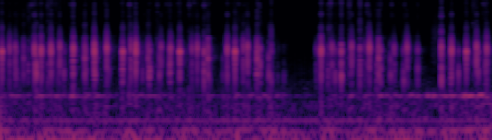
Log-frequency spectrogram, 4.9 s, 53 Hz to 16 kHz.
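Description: Fingertips of both hands type rapidly on a compact 65% Zoom65 mechanical keyboard with a dark metal case and white and black plastic keycaps. Quick, sharp clacks with short, bright tops around 1.9 kHz run in dense bursts, with a brief pause near the three-second mark. A steady low hum sits underneath.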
